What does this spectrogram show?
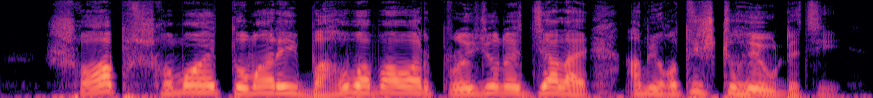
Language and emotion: Bengali, angry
